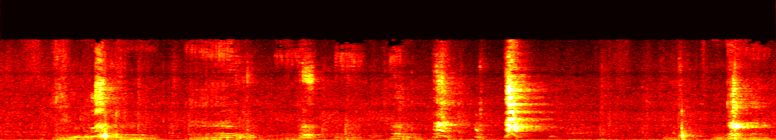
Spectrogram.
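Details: A male Lhasa Apso puppy, barking for the first time while playing with a rolling box, gives a string of small, high yips and squeaky barks.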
